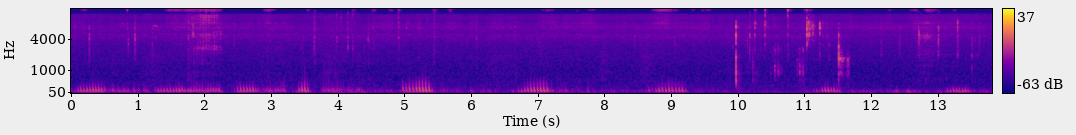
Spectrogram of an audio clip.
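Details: Mother Thai cat, a classic Siamese breed, purring hard while her hungry kittens suckle; a deep, pulsing rumble comes in uneven bursts roughly every two seconds, with light clicks and scratchy rustling in between.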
